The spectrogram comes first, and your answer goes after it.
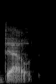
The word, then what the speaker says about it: doubt: but this is silent B, because the B is silent in doubt.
